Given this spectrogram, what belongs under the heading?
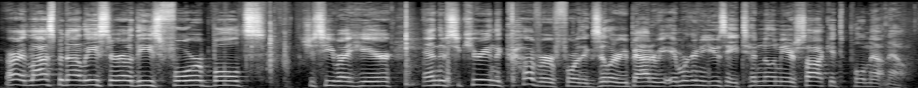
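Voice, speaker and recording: A woman's voice: mid-range voice, a little fast. Woman giving a hands-on tutorial, noisy recording. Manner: casual, talking while working with the hands. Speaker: presenter of a how-to car repair video. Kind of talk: hands-on tutorial, informal step-by-step narration. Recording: clearly noisy, clicking tool sounds.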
